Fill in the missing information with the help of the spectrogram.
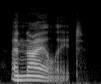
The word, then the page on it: annihilate: American English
